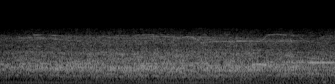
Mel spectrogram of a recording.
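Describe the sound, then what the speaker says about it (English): A boxing arena crowd at a Sugar Ray Leonard versus Dicky Eklund bout keeps up a steady, dense roar of cheering and murmuring throughout, loud and continuous with no single voice standing out. "Crowd likes it."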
